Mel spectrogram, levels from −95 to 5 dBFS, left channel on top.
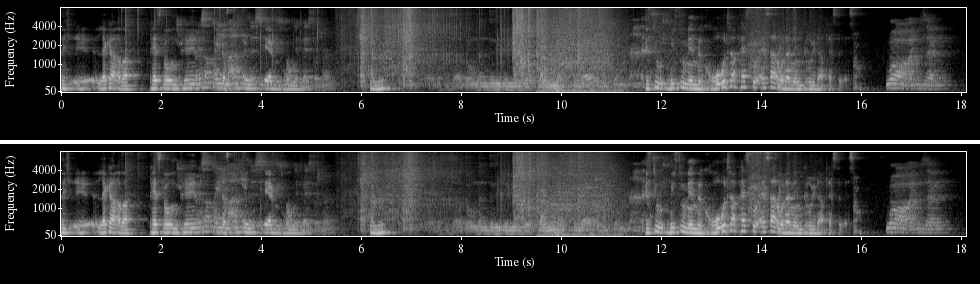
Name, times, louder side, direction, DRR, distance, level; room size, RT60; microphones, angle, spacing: voice 1, 0.0-1.4 1.8-2.8 3.2-5.0 6.2-6.5 11.7-16.0, right 2 dB, 25° right, 12 dB, 0.4 m, -29 dB
sound 1, 1.2-2.3 3.1-3.6 3.9-4.4 4.8-5.2 5.5-12.6 13.2-13.3 13.6-15.2, left 4 dB, 60° left, 1.0 m, -41 dB
voice 2, 2.7-5.4 7.3-12.2 16.5-17.6, equal, 25° left, -6 dB, 1.8 m, -39 dB
12.0 x 5.0 x 7.1 m, 0.78 s
head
